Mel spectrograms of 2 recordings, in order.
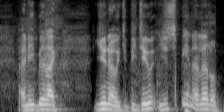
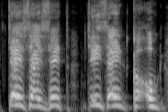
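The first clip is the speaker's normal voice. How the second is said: mock angry dad; 11 semitones higher than usual. Dad yelling in car.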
